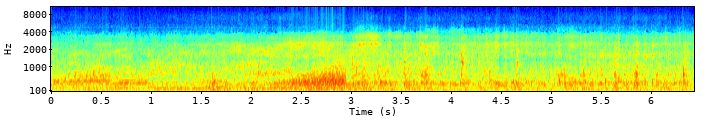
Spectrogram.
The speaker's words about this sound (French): À peine au sol, l'avion commence à flamber.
